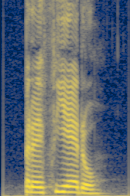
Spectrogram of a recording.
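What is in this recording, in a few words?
I prefer, Spanish, female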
